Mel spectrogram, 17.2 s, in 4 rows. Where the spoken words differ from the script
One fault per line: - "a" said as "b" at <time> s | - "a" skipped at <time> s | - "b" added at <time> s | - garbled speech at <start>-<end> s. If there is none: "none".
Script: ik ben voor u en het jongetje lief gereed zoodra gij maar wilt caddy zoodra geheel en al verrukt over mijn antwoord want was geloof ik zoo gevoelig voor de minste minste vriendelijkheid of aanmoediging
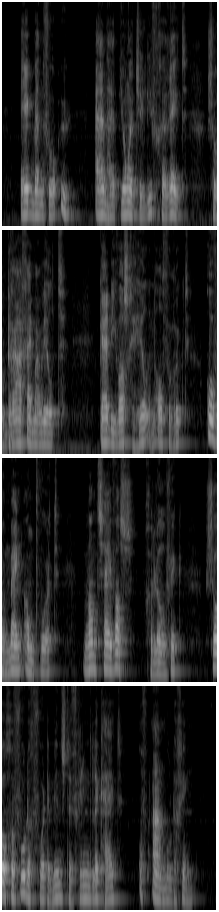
- "zoodra" said as "was" at 6.6 s
- "zij" added at 10.5 s
- "minste" skipped at 14.3 s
